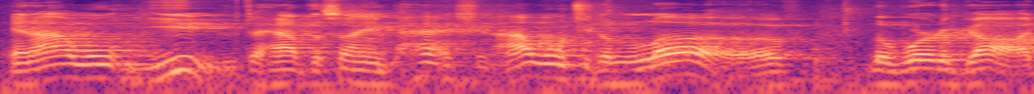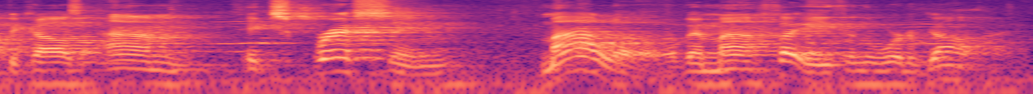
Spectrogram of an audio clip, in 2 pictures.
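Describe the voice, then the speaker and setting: A man with a gruff, booming voice preaches with passion, pushing hard on his key points. His voice rings through a very reverberant room, and a faint low rumble of noise sits underneath. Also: sing-song, unhurried. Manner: passionate, emphatic preaching with rising peaks. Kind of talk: sermon. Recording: very echoey hall.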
